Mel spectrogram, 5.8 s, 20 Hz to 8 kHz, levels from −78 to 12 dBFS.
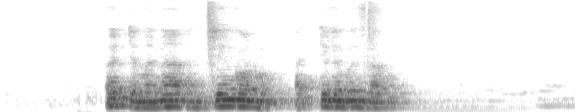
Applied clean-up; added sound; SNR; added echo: neural separator model SepFormer DNS4.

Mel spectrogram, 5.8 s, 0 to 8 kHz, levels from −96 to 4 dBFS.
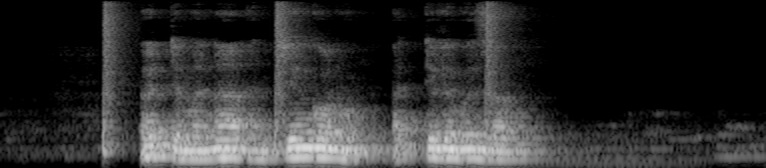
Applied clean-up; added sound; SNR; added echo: none; Snare drum; 19 dB; reverberation time 0.9 s.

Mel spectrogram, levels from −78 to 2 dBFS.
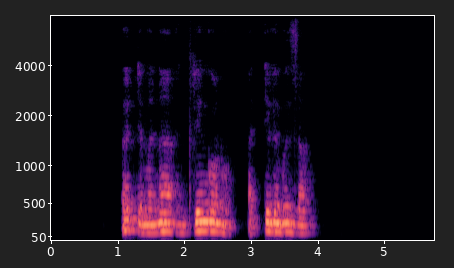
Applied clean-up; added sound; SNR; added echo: neural mask model DeepFilterNet 3.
